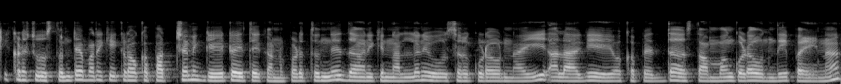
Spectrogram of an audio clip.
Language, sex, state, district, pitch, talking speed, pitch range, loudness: Telugu, female, Andhra Pradesh, Guntur, 175 Hz, 155 wpm, 165-190 Hz, -17 LUFS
